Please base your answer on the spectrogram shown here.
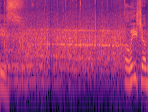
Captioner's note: audience cheer and applaud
